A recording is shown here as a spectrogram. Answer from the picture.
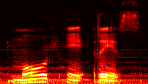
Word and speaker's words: mores: Sumner ने ही जो terms मोरेज़ है उसको पॉइंट किया है और इसका प्रोनाउंसिएशन कुछ इस तरह होगा, मोरेज़, ठीक है।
